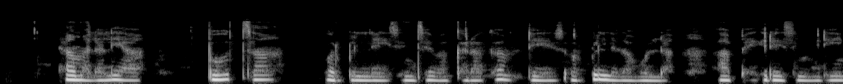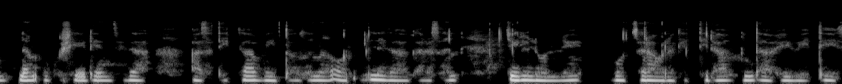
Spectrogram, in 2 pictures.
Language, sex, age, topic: Gamo, female, 18-24, government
